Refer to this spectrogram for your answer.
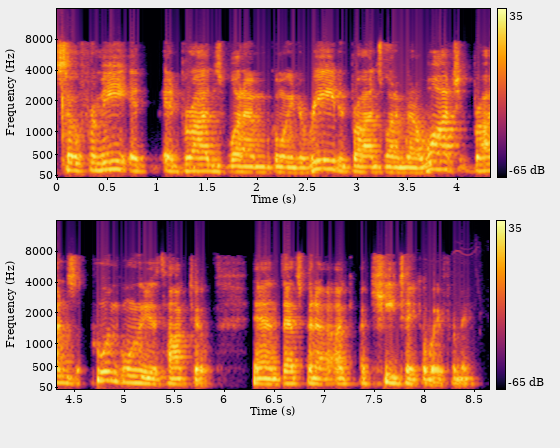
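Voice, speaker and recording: A somewhat breathy voice that swings very widely in pitch. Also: man, fairly high pitch for a man, moderate pace. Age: 50s. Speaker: sales trainer. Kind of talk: casual chat.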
